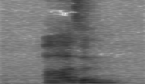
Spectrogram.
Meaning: 1. to feed on carrion 2. to waste or spoil something, to make a mess of (something)
- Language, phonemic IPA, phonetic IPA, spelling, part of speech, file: German, /ˈaːzən/, [ˈʔaːzn̩], aasen, verb, De-aasen.ogg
